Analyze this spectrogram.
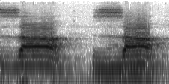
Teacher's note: اور زا پر ہم مکھی کی بن بناہٹ کی آواز لیں گے اس طریقے سے جیسے مکھی کرتی ہے، تو ہم نے ایسے وسلنگ شو کرنی ہے زا زا.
